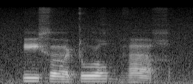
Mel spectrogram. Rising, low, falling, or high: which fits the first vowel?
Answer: high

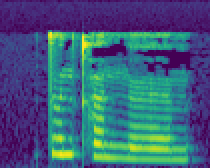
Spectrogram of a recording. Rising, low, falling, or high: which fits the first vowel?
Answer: high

